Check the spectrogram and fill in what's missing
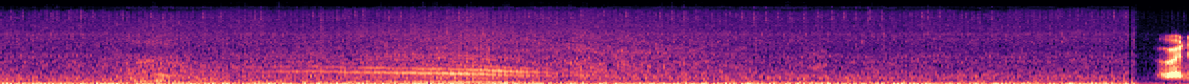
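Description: A police car siren in GTA V wails with rising and falling tones over engine rumble, fading after a few seconds, with people talking over it.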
